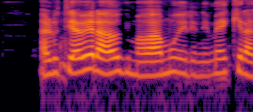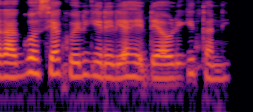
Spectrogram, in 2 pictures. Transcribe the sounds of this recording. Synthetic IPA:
aɾutiaweɾaoɣimawamoeɾenemɛkeɾaɣaɡuɔsjakweɾiɣeɾeɾiaɦedeaoɾiɣitani

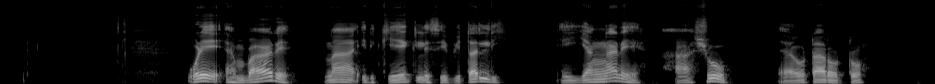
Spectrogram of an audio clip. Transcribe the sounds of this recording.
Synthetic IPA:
wuɾɛʔɛmbaɾɛ | naḭɾkeːklesivitalːi | ɛjaŋːaɾɛ | aːʃo | ɛɔtaɾɔtɔ

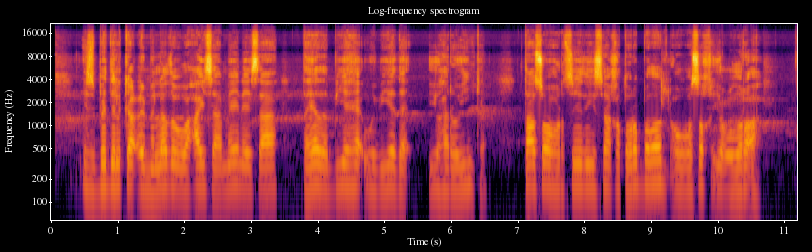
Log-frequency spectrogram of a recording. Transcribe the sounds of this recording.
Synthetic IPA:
ʔɪs̬bɛd̪ɛlkʰɐʕɪmɪlɐðʊwɑħɑjsaːmɛjnɛjsaː | t̪ʰɐjɐðɐbɪjɐɦɐwɛβɪjɐðɐ | ijɞɦɐɾɔːjɪŋkʰɐ | t̪ʰaːsɔːɦɔrsɛːðɛjsɐqɑt̪ʰʊɾɐbɐðɐnɔːwɑsɐχḭjɞʕʊðʊɾɐɐh

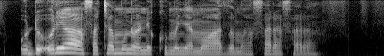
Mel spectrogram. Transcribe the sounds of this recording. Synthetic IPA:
odoʔoɾeawafatamonɔanekomɛɲamawaðɔmafaɾafa̰ɾa̰

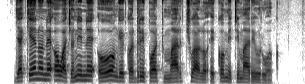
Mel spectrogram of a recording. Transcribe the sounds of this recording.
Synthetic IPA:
d͡ʒakɛnɔnɛʔɔwat͡ʃɔnɪnɛʔooŋɡekɔdripɔtmart͡ʃwalɔʔekomitimaɾɪuɾwɔ̰k

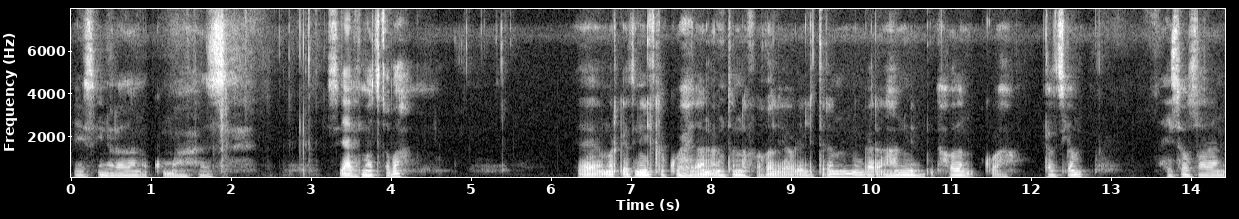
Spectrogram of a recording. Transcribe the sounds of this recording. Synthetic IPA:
ɛjsɛjnɔlaːðaːnkʰʊmɐhɐs | sɪafmad̪qɑbɐ | ɛ̰mʔɐ̰rkʰa̰t̪niːlkʰɐkʰʊhɛla̰ːnʕʊnt̪ʰɐnɐfɑqɑ̰l̰ja̰lɛ̰lɪt̪ʰɪɾɐnɡaːɾʔɐ̰ʔɐɦaːnmɪd̪hɔðɐnkʰʊɐ̰h | kʰɐlsɪɐm | ħɛjsɔːsaːɾaːn

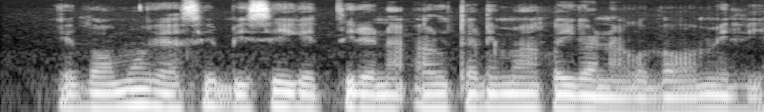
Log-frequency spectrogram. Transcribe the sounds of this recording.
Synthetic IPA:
eðɔmɔɣeasibisiɣetiɾɛnaʔaɾutanemakoiɣanaɣoðɔɣɔmeðia

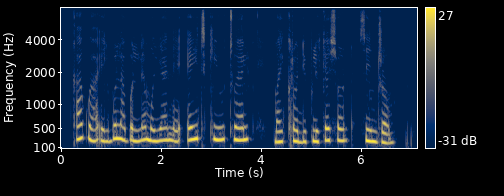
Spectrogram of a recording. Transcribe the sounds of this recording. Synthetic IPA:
kʰaɡwaʔilbulabɔllɛmɔjanɛejtkiutwɛlv | majkɾɔdiplikeʃɔnsindɾɔm

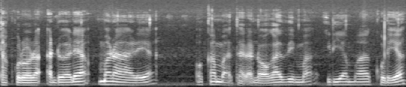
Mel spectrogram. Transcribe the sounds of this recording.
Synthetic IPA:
takoɾɔɾaʔadoaɾeamaɾaɾea | okama̰ta̰ɾa̰nɔɣaðimaiɾiamakoɾea

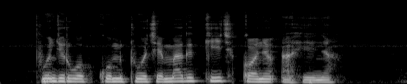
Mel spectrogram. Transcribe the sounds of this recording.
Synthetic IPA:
pwoɲd͡ʒɾwokːwomtwot͡ʃemaɡkɪt͡ʃkɔɲɔʔahɪɲa

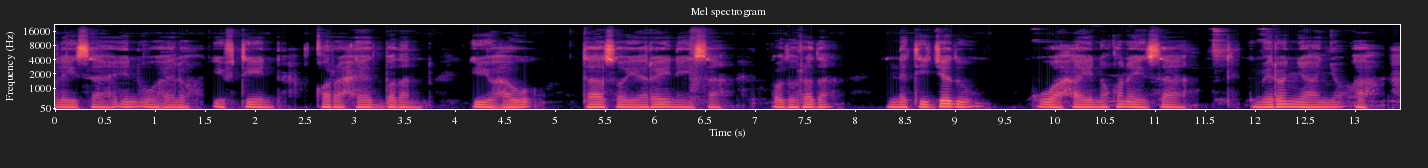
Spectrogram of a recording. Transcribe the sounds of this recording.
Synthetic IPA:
lɛjsaɪnuːɦɛlɔɪft̪ʰiːnqɔrɑħɛːd̪̚bɐðɐn | ijɔɦɐwʊ | t̪ʰaːsɔːjɐɾɛjnɛjsɐʕʊðʊrɐðɐː | ɐt̪ʰiːt͡ʃɐðʊ | wɑħɑjnɔqɔnɛjsaː | mɪɾɔɲaɲɔʔɐh

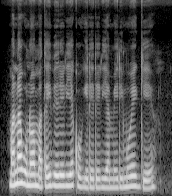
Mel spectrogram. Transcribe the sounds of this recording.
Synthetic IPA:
manaɣunɔmataiðeɾeɾiɛkoɣeɾeɾeɾiameɾimweɡe

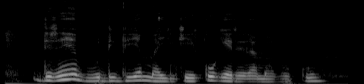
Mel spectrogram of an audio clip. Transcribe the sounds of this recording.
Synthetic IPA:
deɾɛβudiðiamaiŋɡekoɣɛɾɛɾamaβoku

